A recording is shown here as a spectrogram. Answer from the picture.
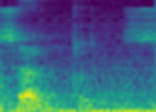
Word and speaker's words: subtle: Kathy asked, when I digital color, I struggle with subtle. The B is silent, I believe.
